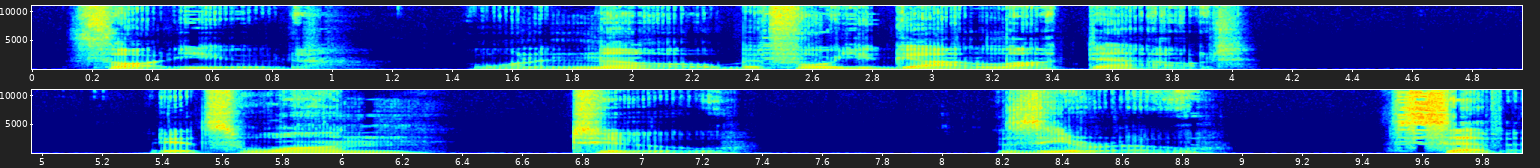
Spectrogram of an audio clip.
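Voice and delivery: achingly slow, halting, every word drawn out hard. Reading a character's line in a story aloud: speaking achingly slow. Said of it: "Tung speaks slow, achingly slow".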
